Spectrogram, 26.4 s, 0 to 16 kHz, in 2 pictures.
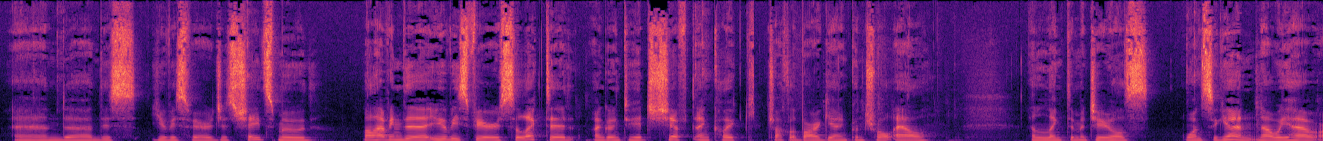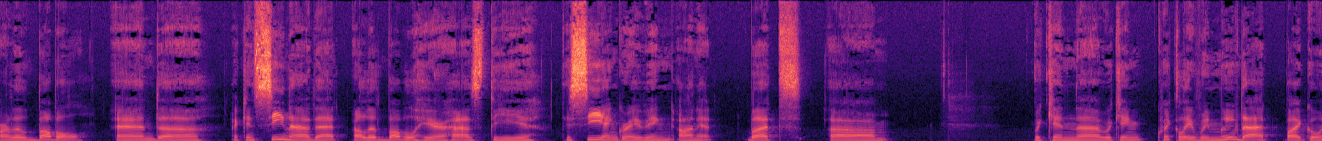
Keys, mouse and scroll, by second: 0.3 right click, 6.9 shift+click, 8.5 ctrl+l, 11.2 click, 11.8 click, 12.5 s, 18.7 r.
